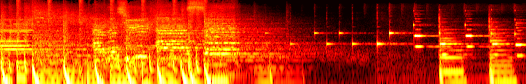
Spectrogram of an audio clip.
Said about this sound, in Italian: Questa musichina, vuol dire questa dolce melodia mattutina, vuol dire che dall'altra parte del telefono abbiamo il grande Luca Giurato.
